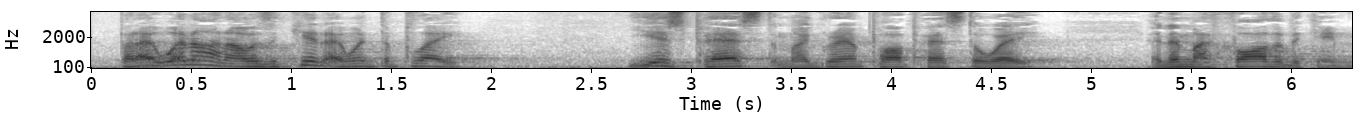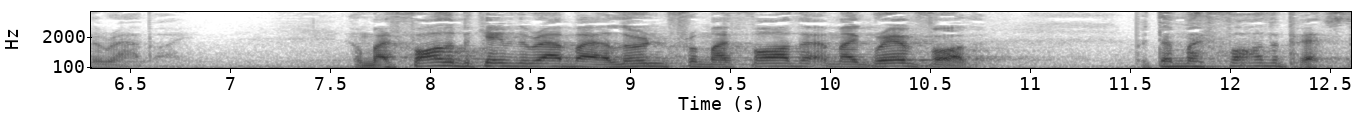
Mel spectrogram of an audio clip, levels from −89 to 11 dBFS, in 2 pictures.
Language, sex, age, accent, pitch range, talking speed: English, male, 40-59, American, 90-140 Hz, 215 wpm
